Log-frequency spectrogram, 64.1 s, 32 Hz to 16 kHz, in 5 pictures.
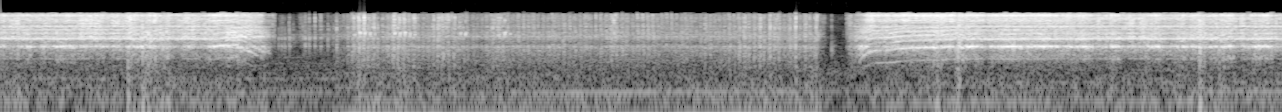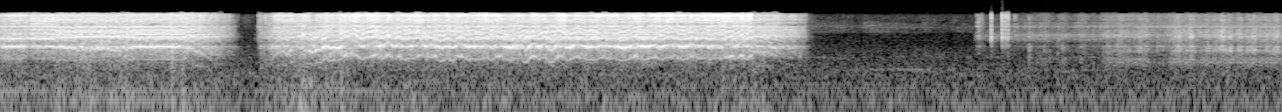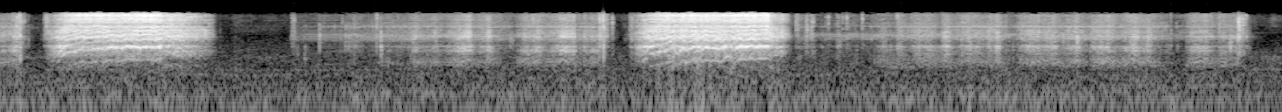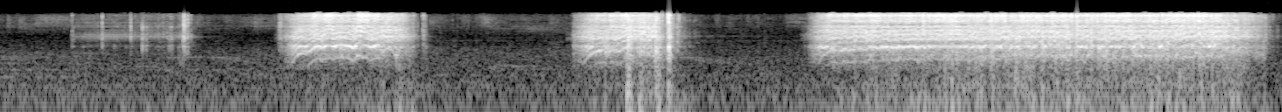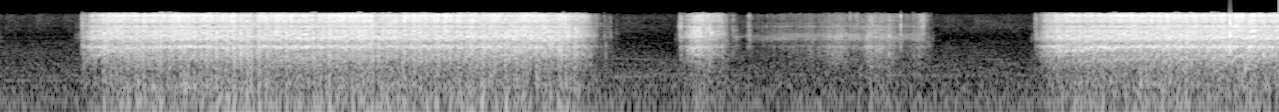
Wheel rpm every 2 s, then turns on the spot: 160, 40, 30, 20, 110, 160, 160, 100, 160, 160, 40, 10, 30, 80, 10, 20, 80, 10, 20, 0, 40, 30, 30, 100, 170, 60, 130, 160, 80, 10, 30, 150.
2-8 32-38 58-60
